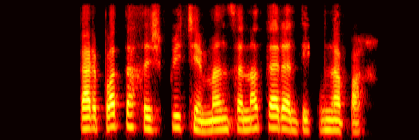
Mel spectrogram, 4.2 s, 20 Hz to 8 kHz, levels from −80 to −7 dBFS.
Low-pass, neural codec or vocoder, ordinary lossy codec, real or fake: 7.2 kHz; codec, 16 kHz, 0.8 kbps, ZipCodec; AAC, 48 kbps; fake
